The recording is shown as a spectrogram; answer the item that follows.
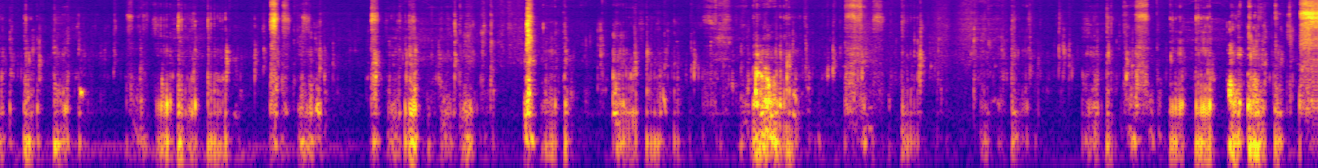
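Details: French Bulldog making its usual morning noises, heard indoors up close: low, rough snorting and grunting bursts in quick irregular succession, some sharper snuffles, continuing throughout without pause.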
